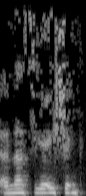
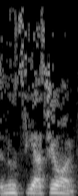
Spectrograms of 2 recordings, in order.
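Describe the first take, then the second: First: The word is pronounced the American way. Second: The word is pronounced the Spanish way. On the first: "I'm sure Americans say" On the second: "is how you say it in Spanish"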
